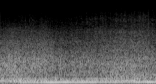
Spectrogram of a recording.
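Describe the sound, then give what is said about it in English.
Monster truck engines rumbling with a deep, steady, continuous drone and low humming tones, loud and unbroken, with no talk. “That sound is something else, isn't it? Yeah, just hearing the motors run and the rumble, the feel of the horsepower.”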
